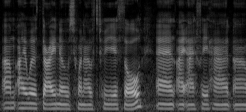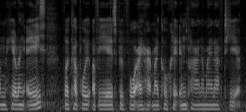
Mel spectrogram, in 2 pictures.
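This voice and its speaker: A man's voice: lowish voice, little pitch movement, normal speed, slight background noise. A man in his twenties giving personal testimony as an interviewee.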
